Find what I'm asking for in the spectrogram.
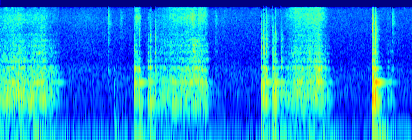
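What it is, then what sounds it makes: Wooden table. Long fingernails scratch and tap on a large, solid dark-wood tabletop. Raspy scratching strokes come in bursts, separated by quiet gaps, with a faint mid-pitched tone. Sharp, short fingernail taps follow at the end.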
